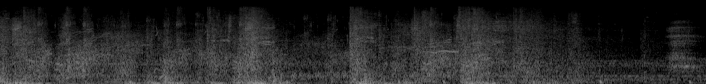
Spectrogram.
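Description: Video game combat effects crash and clash rapidly.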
